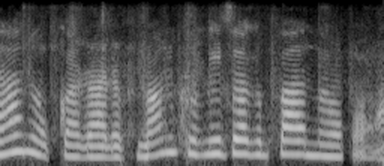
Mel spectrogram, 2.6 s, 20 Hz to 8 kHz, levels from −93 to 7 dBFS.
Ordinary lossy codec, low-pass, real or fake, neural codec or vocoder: Opus, 16 kbps; 7.2 kHz; fake; codec, 16 kHz in and 24 kHz out, 1.1 kbps, FireRedTTS-2 codec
